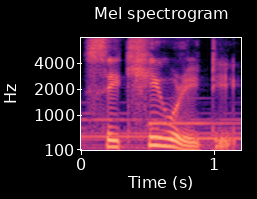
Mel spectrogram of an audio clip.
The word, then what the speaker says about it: security: সিকিউরিটি, এখানেও কিন্তু দেখুন, আপনি এখানেও কিন্তু সির উচ্চারণ ক দিয়ে কিন্তু করলে হবে না, এখানে সির উচ্চারণটা হবে কি দিয়ে? একটু আগে যেটা বললাম যে সির উচ্চারণটা হবে কিন্তু খ দিয়ে।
